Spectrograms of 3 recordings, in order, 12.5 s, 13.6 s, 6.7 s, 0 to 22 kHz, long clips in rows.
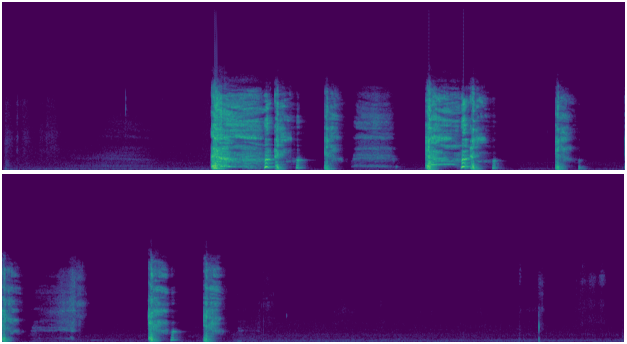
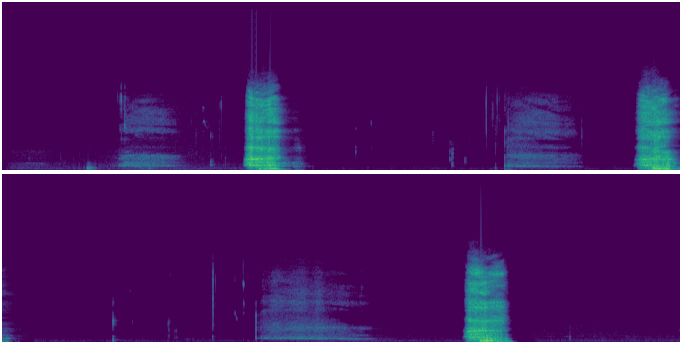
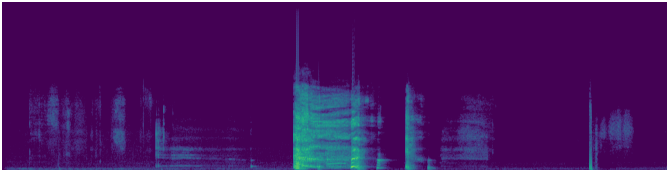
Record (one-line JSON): {"three_cough_length": "12.5 s", "three_cough_amplitude": 29607, "three_cough_signal_mean_std_ratio": 0.25, "exhalation_length": "13.6 s", "exhalation_amplitude": 30854, "exhalation_signal_mean_std_ratio": 0.23, "cough_length": "6.7 s", "cough_amplitude": 31548, "cough_signal_mean_std_ratio": 0.21, "survey_phase": "beta (2021-08-13 to 2022-03-07)", "age": "18-44", "gender": "Female", "wearing_mask": "No", "symptom_cough_any": true, "symptom_new_continuous_cough": true, "symptom_shortness_of_breath": true, "symptom_abdominal_pain": true, "symptom_fatigue": true, "symptom_headache": true, "symptom_onset": "3 days", "smoker_status": "Current smoker (1 to 10 cigarettes per day)", "respiratory_condition_asthma": false, "respiratory_condition_other": false, "recruitment_source": "Test and Trace", "submission_delay": "2 days", "covid_test_result": "Positive", "covid_test_method": "RT-qPCR", "covid_ct_value": 20.5, "covid_ct_gene": "ORF1ab gene", "covid_ct_mean": 20.8, "covid_viral_load": "150000 copies/ml", "covid_viral_load_category": "Low viral load (10K-1M copies/ml)"}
